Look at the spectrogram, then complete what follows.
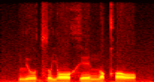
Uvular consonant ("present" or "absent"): present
